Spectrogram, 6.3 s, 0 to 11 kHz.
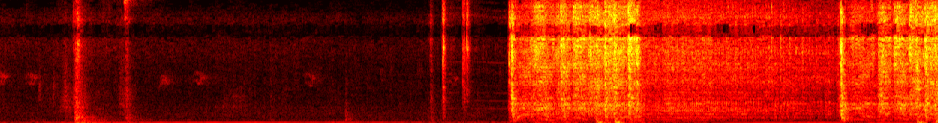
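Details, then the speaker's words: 1988 Suzuki Samurai parked since the late 1990s, gravity-fed from a temporary fuel tank: isolated cranking thumps, then it catches with a rough surge and stumbles into a shaky run while given gas; owner suspects poor fuel feed. "trying to give it gas at the same time, but I honestly think it makes it worse."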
